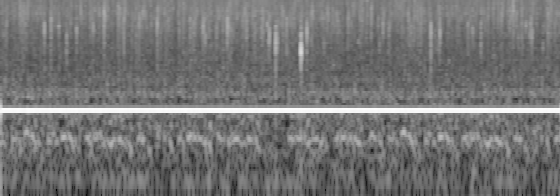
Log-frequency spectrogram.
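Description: A steady pure sine tone held without change, with faint hiss and scattered small crackles high above it, as in a subliminal audio track.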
